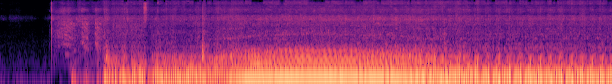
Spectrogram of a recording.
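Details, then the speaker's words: Motorcycle (Bandit project) first start after storage with the air filter removed: catches after a few stumbles, rises to a lumpy, uneven run with a wavering note as the other cylinder tries to come in, struggling before steadying. "It'll sound a bit rough to start with, though. Yeah, just take the air filter off, guys. So it's got a rush of air to get this thing started. Let's see. Yeah, struggling."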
